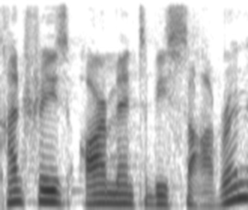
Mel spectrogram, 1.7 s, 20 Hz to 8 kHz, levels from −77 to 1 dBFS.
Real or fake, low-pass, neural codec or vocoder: real; 7.2 kHz; none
